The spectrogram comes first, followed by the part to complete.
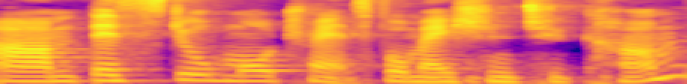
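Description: A woman's fairly low voice with an Australian accent, at a moderate pace, on a very clean recording with a silent background. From Brisbane, Australia. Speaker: property podcast co-host. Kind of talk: casual chat.

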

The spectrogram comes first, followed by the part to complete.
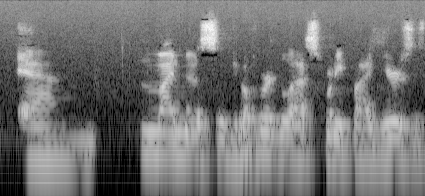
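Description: Intonation here is monotone and flat. A somewhat breathy quality runs through the voice. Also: man. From US, army family, moved around. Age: 50s. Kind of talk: interview.

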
